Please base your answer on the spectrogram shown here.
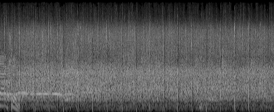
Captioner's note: audience claps and cheers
